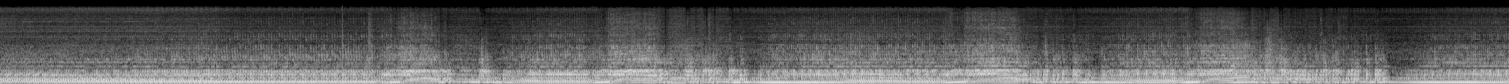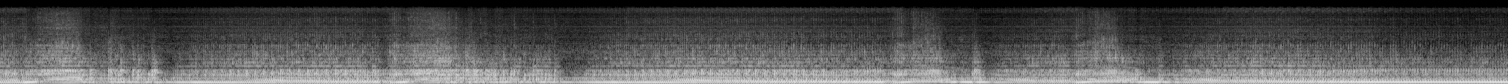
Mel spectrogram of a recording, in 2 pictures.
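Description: Alfa Romeo 4C's 1750 cc turbocharged four-cylinder idling steadily, blipped every couple of seconds with short revs that rise and drop straight back to idle.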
